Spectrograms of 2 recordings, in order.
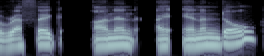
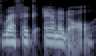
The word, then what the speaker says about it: Refik Anadol: so we'll start with the first one uh refik an Anand um did I pronounce that by the way correctly uh Sam it's pronounced reic anadol you're close let's dive into his piece thank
